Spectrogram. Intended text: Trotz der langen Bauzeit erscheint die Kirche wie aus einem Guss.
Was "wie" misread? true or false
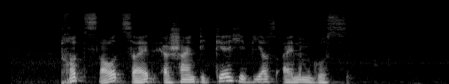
false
